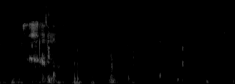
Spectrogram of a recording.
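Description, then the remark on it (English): A sharp, loud crunch as a crispy edible cricket is bitten, followed by a handful of quieter, irregular chewing crunches, with no talking. “Genus and species, let's eat this prick. Let's do it. One, two, crunch.”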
